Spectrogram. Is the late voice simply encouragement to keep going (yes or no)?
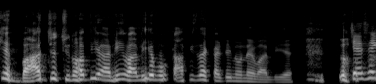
yes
